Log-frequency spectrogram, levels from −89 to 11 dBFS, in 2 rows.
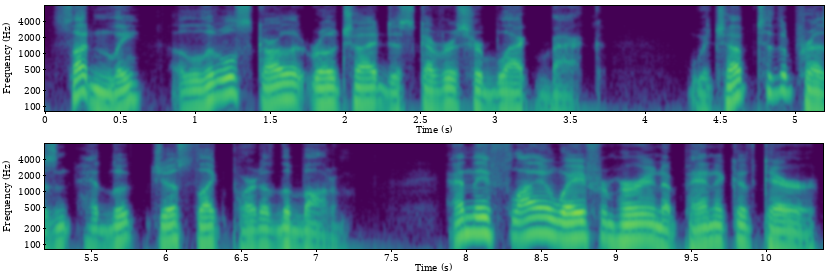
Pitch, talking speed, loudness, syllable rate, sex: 110 Hz, 195 wpm, -18 LUFS, 5.2 syllables/s, male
